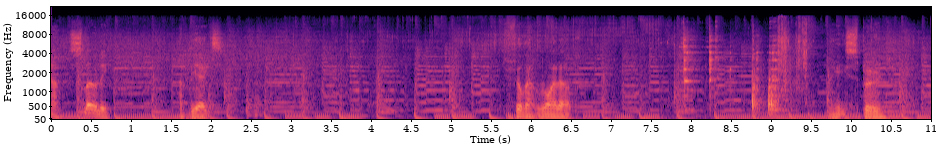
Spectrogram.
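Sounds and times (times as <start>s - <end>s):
egg sizzling in frying pan: 0.0s - 11.0s.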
